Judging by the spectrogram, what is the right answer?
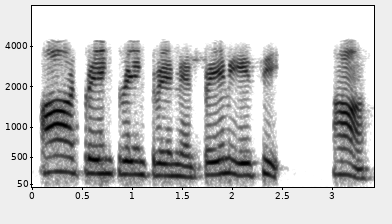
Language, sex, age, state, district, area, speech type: Kannada, female, 45-60, Karnataka, Gulbarga, urban, conversation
